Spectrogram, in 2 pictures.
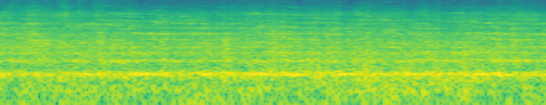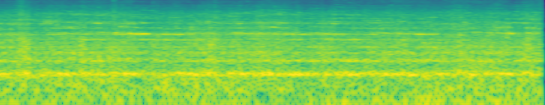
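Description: BNSF freight train's cars rolling past on the rails, a loud steady rumble of wheels on track with a steady whine over it.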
